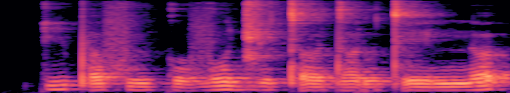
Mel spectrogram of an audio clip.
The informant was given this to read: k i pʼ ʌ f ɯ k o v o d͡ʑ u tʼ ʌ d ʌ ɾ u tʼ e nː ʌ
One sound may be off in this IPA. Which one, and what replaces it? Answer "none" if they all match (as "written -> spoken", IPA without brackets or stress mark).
none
